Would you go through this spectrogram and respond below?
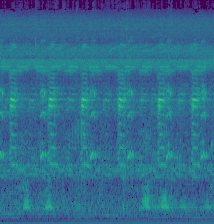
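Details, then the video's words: Frog croaking at night, loud rasping croaks repeated roughly every two-thirds of a second over a steady high hiss of background callers. "Sleep Like A Baby With The Calming Sound Of Harmonious Frog Croaking"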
